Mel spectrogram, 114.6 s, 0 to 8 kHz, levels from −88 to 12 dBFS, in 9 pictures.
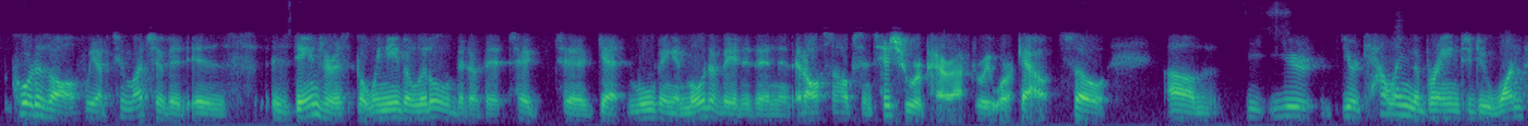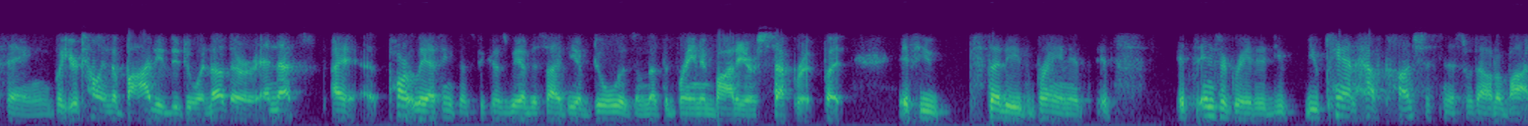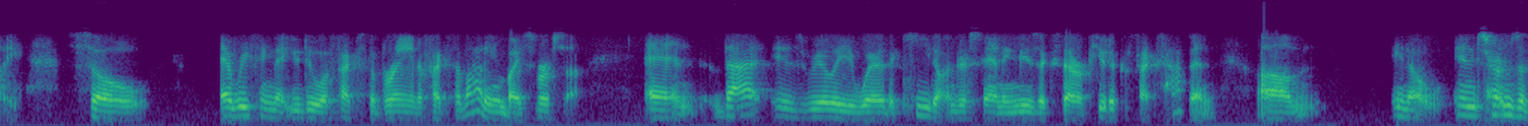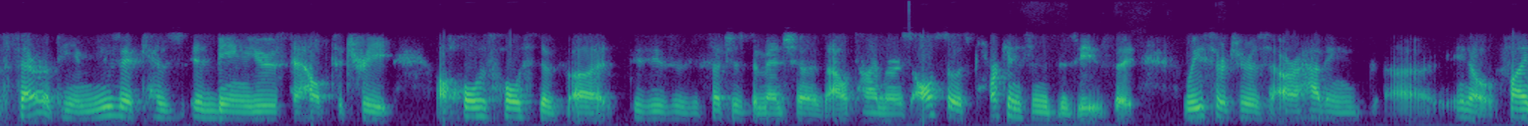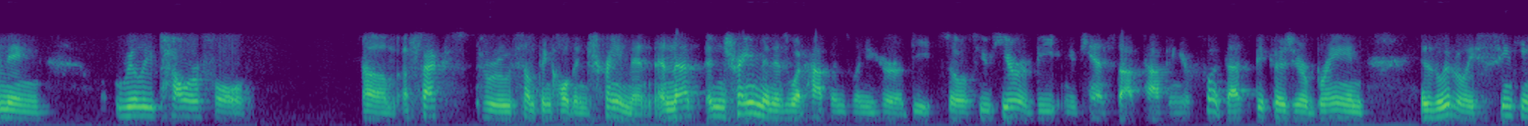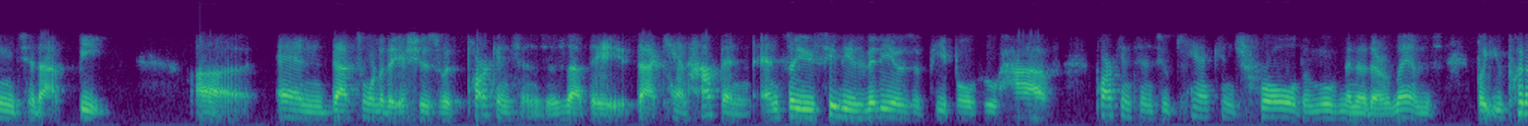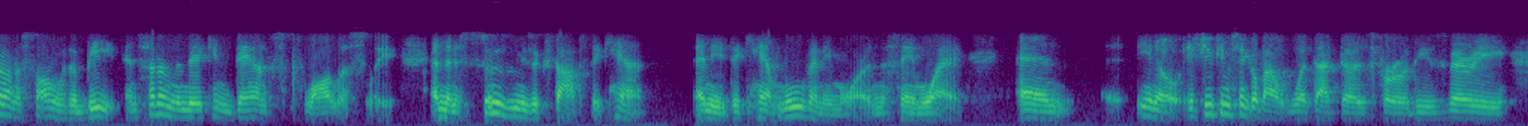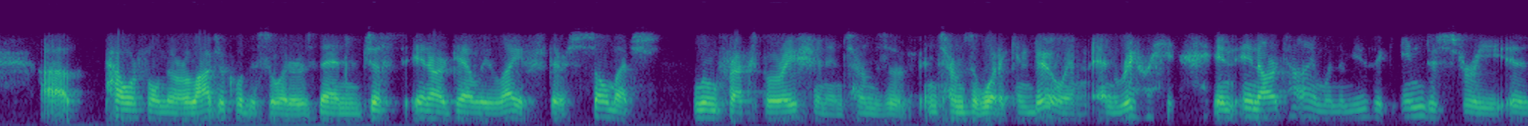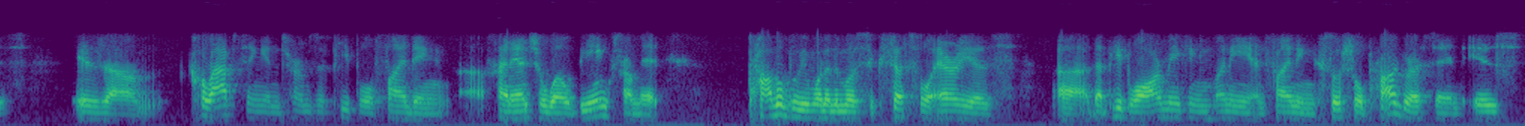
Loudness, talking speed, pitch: -23 LUFS, 185 wpm, 140 Hz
